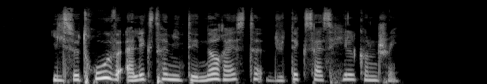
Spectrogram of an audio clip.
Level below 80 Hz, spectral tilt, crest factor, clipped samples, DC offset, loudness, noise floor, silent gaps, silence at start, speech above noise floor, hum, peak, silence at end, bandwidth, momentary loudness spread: -46 dBFS; -5 dB/octave; 18 dB; under 0.1%; under 0.1%; -19 LUFS; -77 dBFS; none; 0.55 s; 58 dB; none; -2 dBFS; 0.9 s; 15.5 kHz; 12 LU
